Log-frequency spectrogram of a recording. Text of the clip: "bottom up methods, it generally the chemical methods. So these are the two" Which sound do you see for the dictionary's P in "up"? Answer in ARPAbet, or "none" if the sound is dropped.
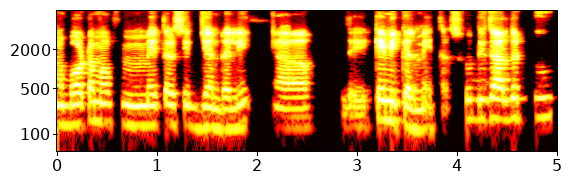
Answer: F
